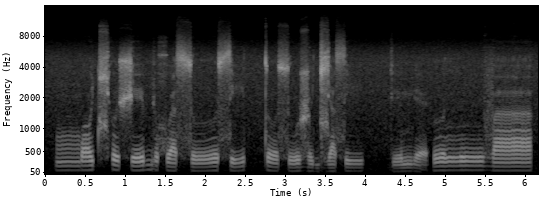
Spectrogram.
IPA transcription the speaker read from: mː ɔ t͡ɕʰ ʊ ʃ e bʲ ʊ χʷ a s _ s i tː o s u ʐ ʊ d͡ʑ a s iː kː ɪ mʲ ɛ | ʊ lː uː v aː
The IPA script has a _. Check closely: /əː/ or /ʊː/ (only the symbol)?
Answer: ʊː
